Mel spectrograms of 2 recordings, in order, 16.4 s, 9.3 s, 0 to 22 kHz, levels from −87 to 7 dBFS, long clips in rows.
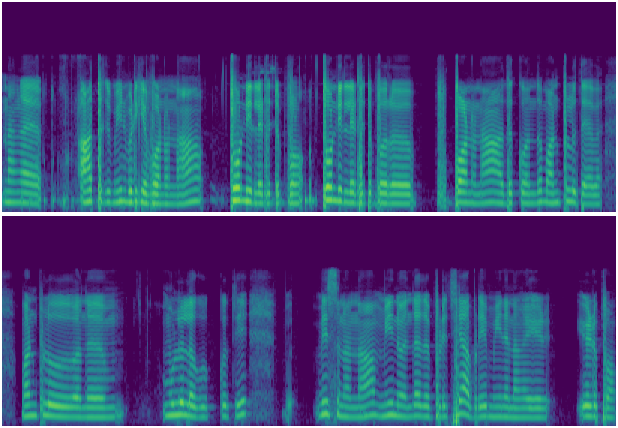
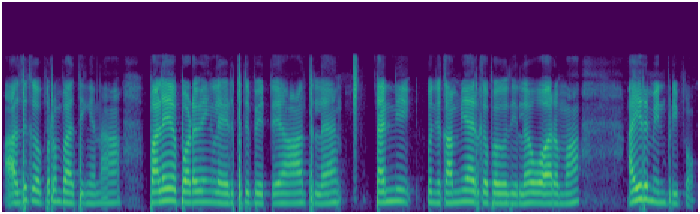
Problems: none marked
